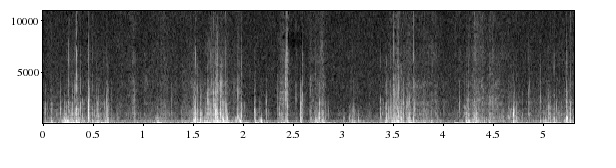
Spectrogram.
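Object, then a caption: Thin mulberry paper sheet. A thin, fibrous Thai mulberry paper sheet is held in both hands, crinkled and scratched with long nails. It gives quiet, dense crackling and rustling with short, bright crinkly bursts over a soft, low handling rumble. The bursts come in uneven clusters throughout.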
